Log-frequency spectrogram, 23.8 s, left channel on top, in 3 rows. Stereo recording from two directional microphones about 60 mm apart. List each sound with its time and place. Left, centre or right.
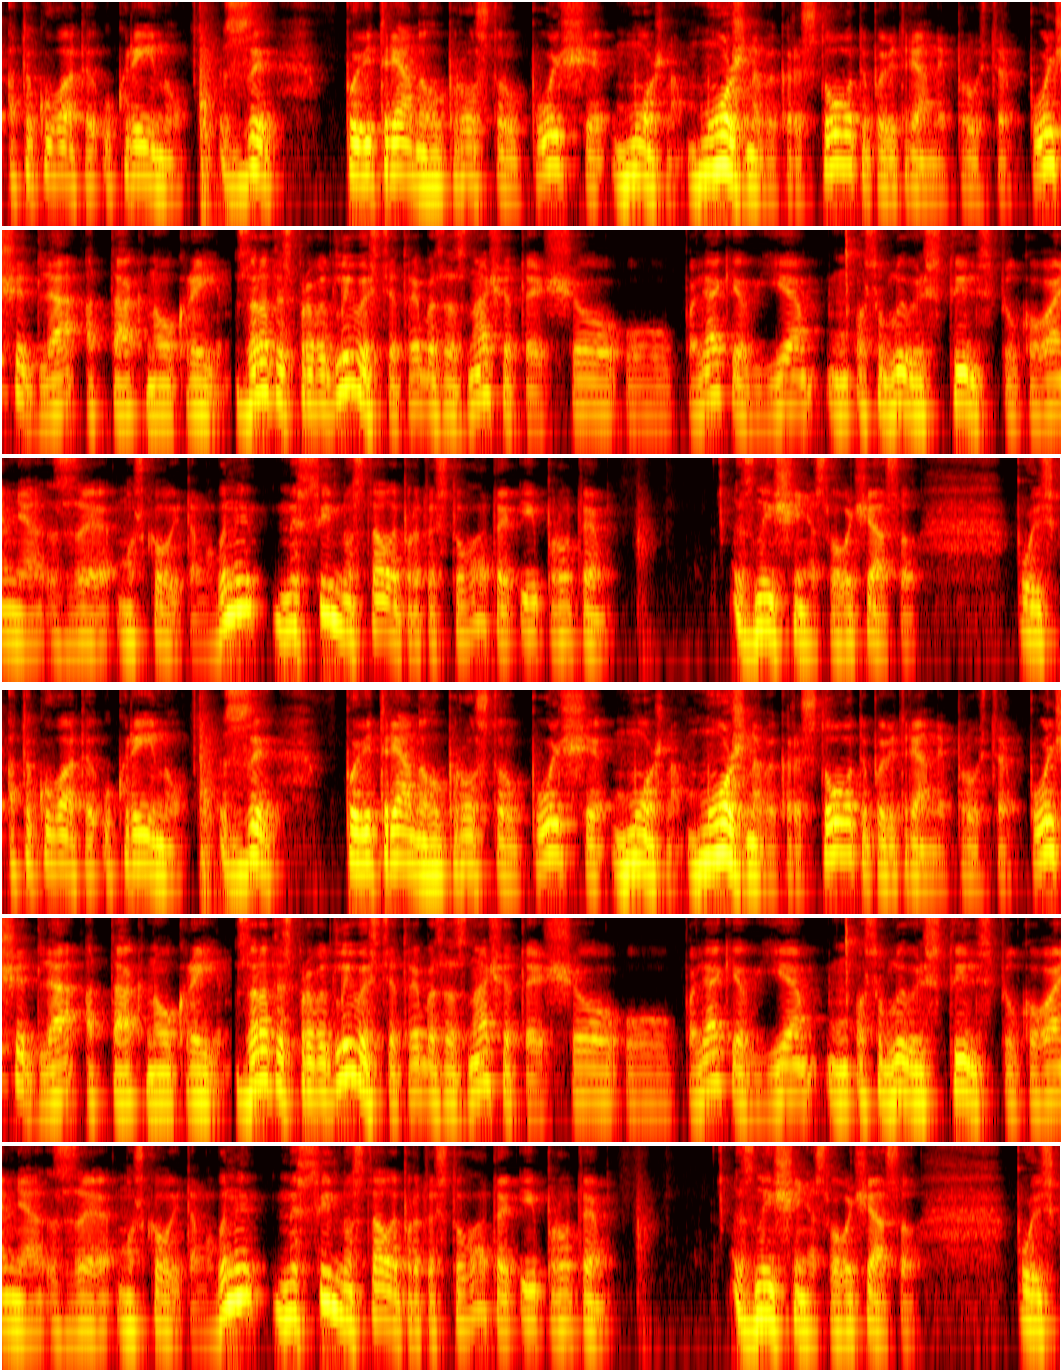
0.0 s speech: right
2.6 s speech: right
